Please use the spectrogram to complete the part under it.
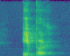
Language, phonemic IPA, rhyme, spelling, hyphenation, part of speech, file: Dutch, /ˈi.pər/, -ipər, Ieper, Ie‧per, proper noun, Nl-Ieper.ogg
- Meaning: Ypres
